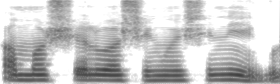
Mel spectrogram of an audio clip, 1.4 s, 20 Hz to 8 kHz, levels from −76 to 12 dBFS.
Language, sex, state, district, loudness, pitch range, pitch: Bengali, female, West Bengal, Kolkata, -18 LUFS, 170-180 Hz, 175 Hz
